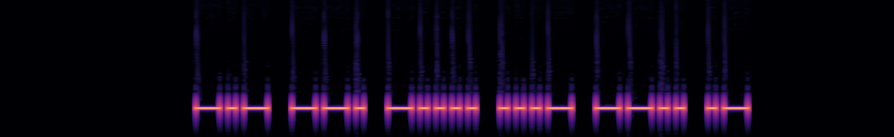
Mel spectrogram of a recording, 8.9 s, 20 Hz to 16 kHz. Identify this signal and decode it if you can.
Morse code, heard as a keyed tone, about 15 wpm, 700 Hz. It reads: KG6VZA
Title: USA Call Signs - 6 Characters - Repeated 3x - 15wpm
